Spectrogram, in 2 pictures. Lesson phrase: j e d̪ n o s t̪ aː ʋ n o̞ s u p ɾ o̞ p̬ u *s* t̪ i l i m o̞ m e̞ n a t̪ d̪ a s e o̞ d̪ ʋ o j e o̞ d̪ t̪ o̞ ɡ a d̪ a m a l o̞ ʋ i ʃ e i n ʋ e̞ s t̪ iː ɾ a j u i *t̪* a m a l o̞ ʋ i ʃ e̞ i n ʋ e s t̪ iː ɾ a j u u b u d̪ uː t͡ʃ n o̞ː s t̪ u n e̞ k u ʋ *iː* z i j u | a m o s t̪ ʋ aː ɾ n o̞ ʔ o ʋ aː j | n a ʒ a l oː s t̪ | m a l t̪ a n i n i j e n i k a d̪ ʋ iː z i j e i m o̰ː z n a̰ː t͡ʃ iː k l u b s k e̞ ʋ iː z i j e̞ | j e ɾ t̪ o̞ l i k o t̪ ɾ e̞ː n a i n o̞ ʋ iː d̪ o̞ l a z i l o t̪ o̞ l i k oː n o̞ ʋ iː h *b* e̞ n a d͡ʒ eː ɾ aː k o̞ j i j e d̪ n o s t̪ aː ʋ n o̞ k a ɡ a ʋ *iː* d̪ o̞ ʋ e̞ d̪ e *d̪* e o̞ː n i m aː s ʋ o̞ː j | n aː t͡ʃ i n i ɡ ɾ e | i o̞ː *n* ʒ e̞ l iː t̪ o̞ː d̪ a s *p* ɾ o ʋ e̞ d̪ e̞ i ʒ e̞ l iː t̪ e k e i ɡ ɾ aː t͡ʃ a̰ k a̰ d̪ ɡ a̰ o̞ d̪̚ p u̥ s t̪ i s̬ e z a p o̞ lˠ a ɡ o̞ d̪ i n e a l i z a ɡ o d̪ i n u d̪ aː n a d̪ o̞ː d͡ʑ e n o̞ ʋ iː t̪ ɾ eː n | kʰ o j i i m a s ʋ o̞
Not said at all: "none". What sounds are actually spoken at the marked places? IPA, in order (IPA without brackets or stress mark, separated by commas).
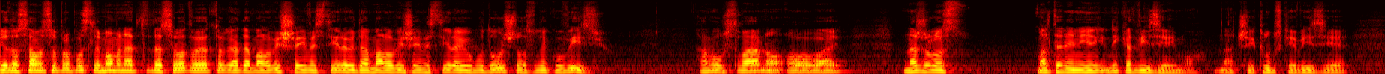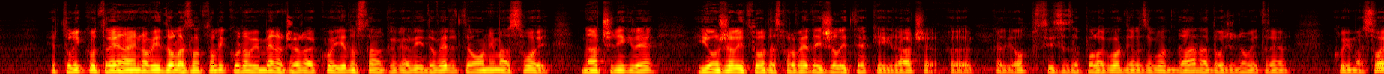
s, d̪, iː, m, iː, t̪, n, p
